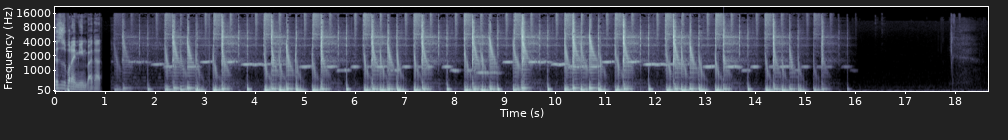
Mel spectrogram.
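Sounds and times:
speech: 0.0s - 1.0s
steady pulsing beat of a music demo: 1.2s - 16.0s
bright whistle-like sequenced keyboard melody: 1.2s - 16.1s.

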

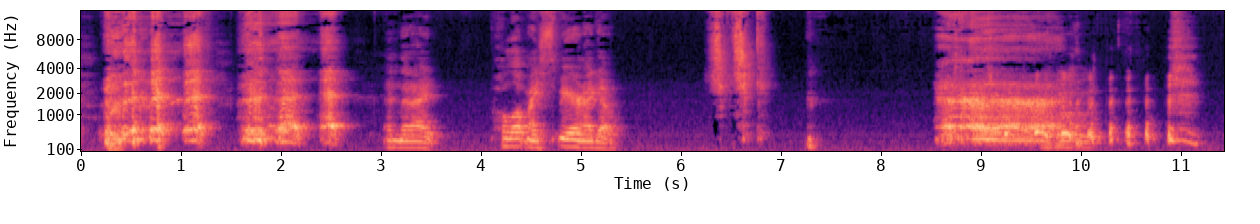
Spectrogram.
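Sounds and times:
person coughing violently: 0.0s - 2.8s, 8.6s - 10.2s
speech: 4.2s - 5.4s, 6.3s - 7.4s
laughter: 9.4s - 11.2s.

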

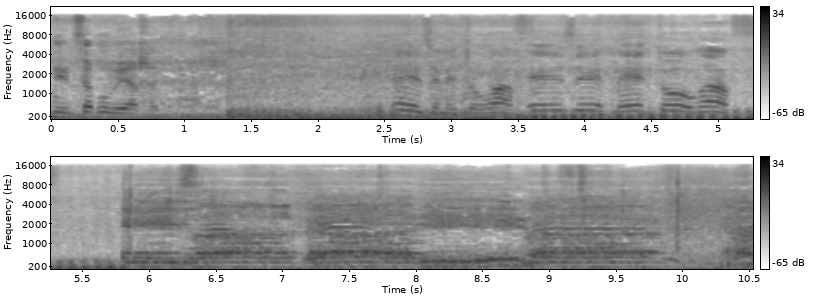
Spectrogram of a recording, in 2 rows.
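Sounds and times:
speech: 0.0s - 1.8s, 2.4s - 9.2s
motorcycle convoy engines riding past: 0.0s - 10.5s.

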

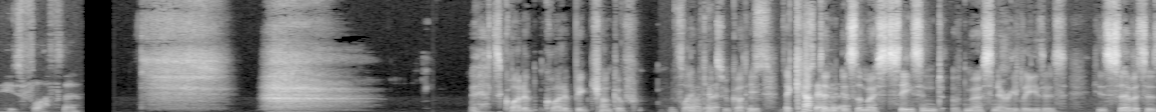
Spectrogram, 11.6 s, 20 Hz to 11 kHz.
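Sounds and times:
speech: 0.1s - 1.6s, 4.8s - 11.5s
person breathing deeply before reading aloud: 1.4s - 3.9s.

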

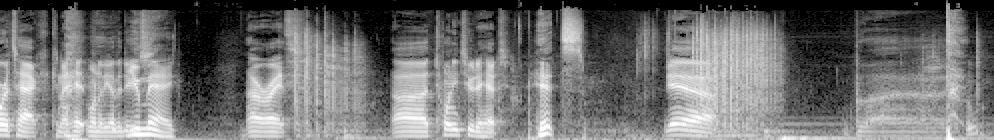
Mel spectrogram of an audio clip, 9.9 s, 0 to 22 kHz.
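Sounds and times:
speech: 0.0s - 1.8s, 2.4s - 5.9s, 6.6s - 7.4s
low hum: 0.5s - 9.9s
many dice tumbling across a hard tabletop: 2.9s - 3.8s, 6.4s - 7.9s.

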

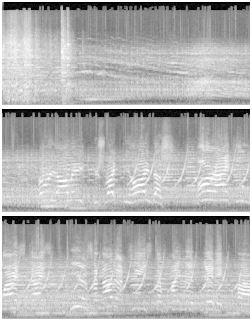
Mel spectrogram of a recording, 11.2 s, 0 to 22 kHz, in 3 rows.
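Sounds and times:
motor scooter engine running and revving: 0.8s - 6.6s
speech: 4.4s - 11.1s.

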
